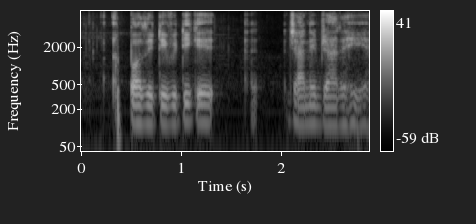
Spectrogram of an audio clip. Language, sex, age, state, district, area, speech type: Urdu, male, 18-30, Delhi, South Delhi, urban, spontaneous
